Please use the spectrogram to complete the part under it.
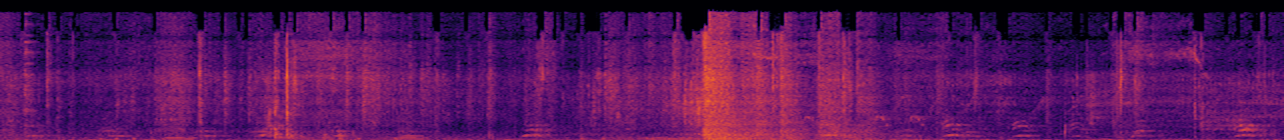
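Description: Young pigeons coo softly as they file into their coop, low throaty calls repeating under a busy backdrop with a dog barking once and someone talking.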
